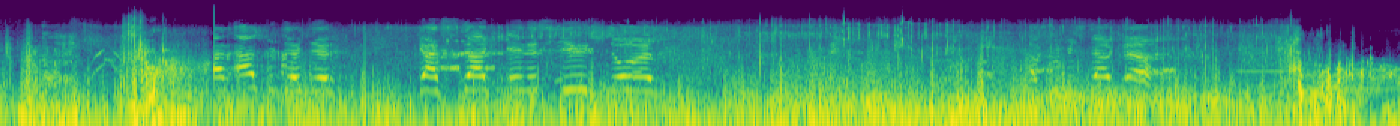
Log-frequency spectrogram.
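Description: Water splashes and sloshes around a swimmer.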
